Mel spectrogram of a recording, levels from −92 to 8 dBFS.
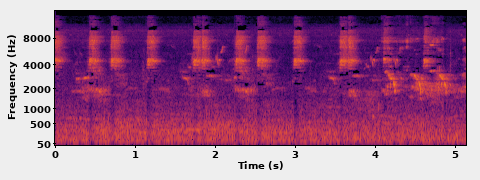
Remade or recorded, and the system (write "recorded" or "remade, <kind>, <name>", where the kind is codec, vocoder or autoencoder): recorded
